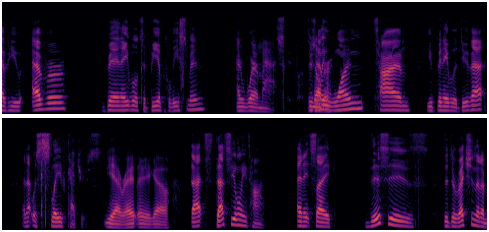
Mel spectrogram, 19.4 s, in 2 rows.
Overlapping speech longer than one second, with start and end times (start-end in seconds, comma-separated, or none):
none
